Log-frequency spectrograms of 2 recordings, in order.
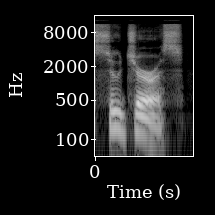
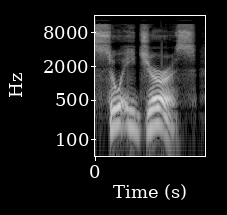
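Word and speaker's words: sui juris: It's not sujurus, my guy. It's sujurus, which basically translates to I googled this 5 minutes ago.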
